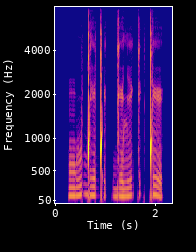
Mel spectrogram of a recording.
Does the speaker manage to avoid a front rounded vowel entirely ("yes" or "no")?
yes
